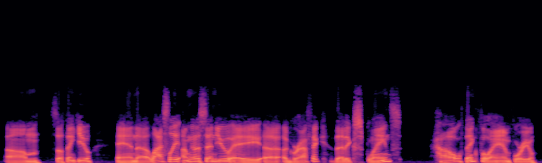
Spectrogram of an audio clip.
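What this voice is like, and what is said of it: Polished radio-announcer voice. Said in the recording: “radio voice too, man. You might want to go into radio. You got a good little radio voice ... Sounded awesome. Good audio.”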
